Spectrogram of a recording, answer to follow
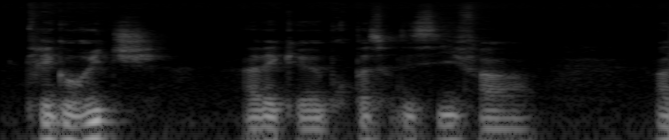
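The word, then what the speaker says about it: Gregoritsch: Et plusieurs minutes avant qu'un but intervienne, vu qu'un but de Mikhail, attention à la prononciation, Grigoric, avec pour passeur décisif un David Alaba qui était en forme, avec un superbe centre.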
